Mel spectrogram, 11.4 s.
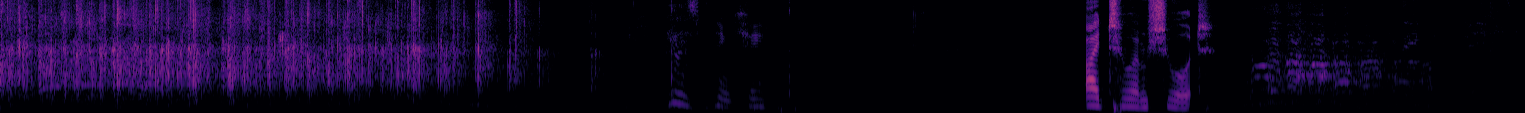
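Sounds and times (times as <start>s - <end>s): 
crowd applause: 0.0s - 4.2s
speech: 5.4s - 6.0s, 8.2s - 9.2s
laughter: 9.4s - 10.8s.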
